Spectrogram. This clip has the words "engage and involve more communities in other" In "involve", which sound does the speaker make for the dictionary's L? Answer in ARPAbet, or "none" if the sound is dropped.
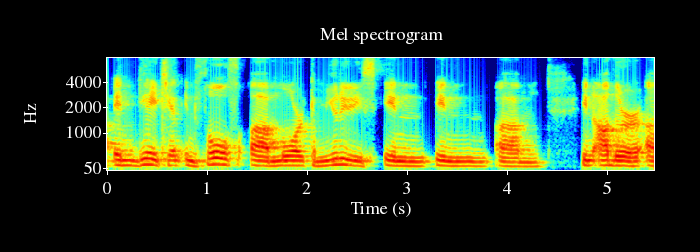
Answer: L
